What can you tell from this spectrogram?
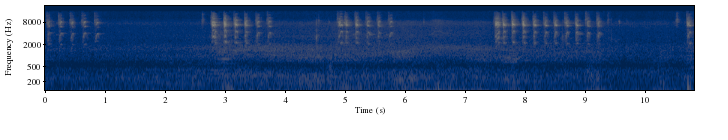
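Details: A wild squirrel gives bursts of rapid, sharp chipping notes, each run lasting about a second.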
